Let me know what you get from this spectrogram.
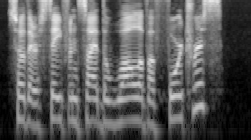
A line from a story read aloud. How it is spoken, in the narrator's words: He scoffed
